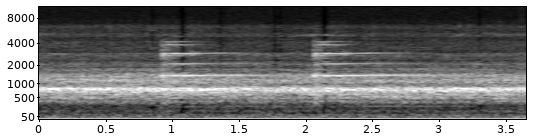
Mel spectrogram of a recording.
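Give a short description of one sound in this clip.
A boxing ring bell rings twice.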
